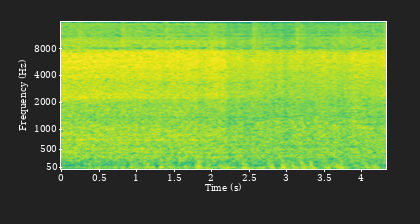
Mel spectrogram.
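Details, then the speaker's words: V-Guard Veemagik Neo tower fan that hummed and spun slowly, after repair and reassembly: steady, even air rush with low hum and no rubbing, ticking or wobble; fan spins freely and healthy. "இப்போ on பண்ணி check பண்ணி பார்ப்போம். பாருங்கள், நல்லா சூப்பராக சுற்றுது."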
